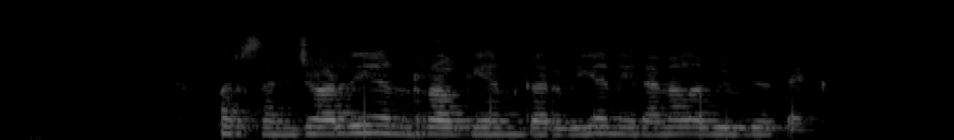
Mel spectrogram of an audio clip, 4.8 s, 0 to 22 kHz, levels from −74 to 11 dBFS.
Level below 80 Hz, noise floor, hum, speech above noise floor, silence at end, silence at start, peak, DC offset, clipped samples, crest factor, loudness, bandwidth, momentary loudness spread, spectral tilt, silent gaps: -80 dBFS; -79 dBFS; none; 35 dB; 0.65 s; 0.9 s; -30 dBFS; under 0.1%; under 0.1%; 16 dB; -45 LUFS; 8 kHz; 9 LU; -3.5 dB/octave; none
